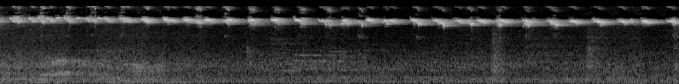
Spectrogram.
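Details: Black redstart at a nest in Portugal: a fast, steady stream of very high, thin chipping notes, about two per second, running throughout, with faint low rustling beneath.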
